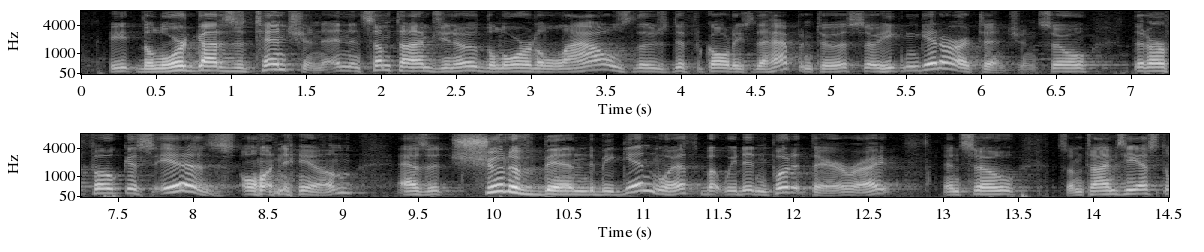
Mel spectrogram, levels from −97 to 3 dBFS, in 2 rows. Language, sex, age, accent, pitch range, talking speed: English, male, 50-69, American, 150-200 Hz, 220 wpm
